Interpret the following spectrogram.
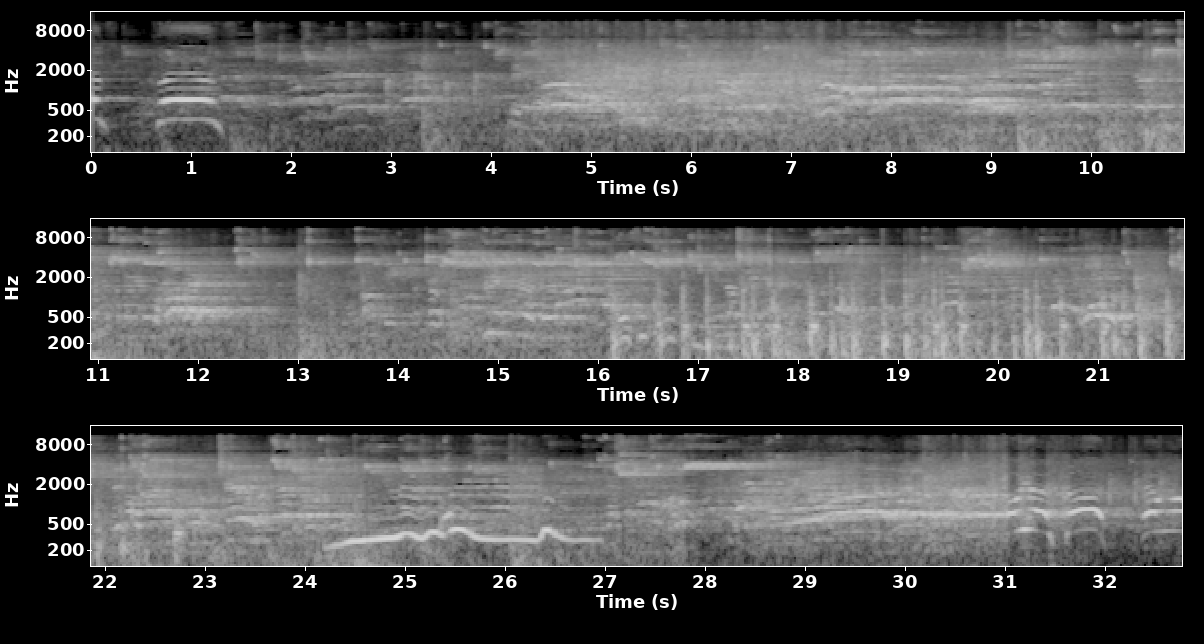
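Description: Basketball being dribbled on a hardwood gym floor during live play, with repeated bounces and footfalls under steady echoing voices of players and spectators.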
